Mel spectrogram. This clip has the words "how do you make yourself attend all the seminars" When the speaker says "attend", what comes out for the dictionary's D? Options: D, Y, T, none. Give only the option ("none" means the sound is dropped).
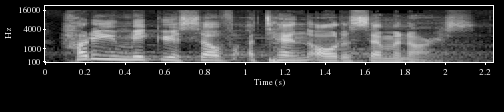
D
